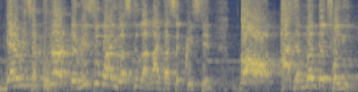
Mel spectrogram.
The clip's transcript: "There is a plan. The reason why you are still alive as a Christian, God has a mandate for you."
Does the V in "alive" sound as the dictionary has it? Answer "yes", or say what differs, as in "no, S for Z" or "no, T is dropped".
yes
